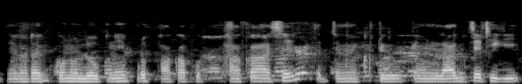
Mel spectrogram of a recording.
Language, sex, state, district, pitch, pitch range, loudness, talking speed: Bengali, male, West Bengal, Paschim Medinipur, 140 Hz, 135-150 Hz, -16 LUFS, 170 wpm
